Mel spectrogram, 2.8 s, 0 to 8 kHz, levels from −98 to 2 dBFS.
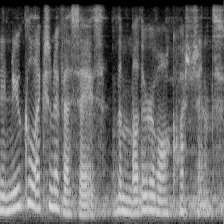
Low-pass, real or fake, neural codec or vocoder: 7.2 kHz; fake; vocoder, 22.05 kHz, 80 mel bands, HiFi-GAN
